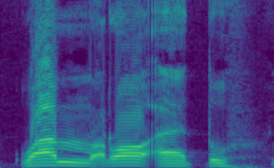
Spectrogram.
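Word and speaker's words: وامرأته: Jadi, bunyi mim soqon atau mim mati itu dibaca jelas. Kemudian tidak didengungkan, tidak dighunahkan, maka baca pendek saja. Wamroatuh. Jangan dibaca wam dipanjangkan gitu.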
